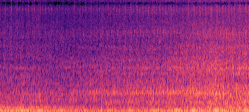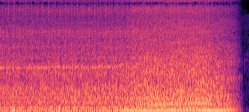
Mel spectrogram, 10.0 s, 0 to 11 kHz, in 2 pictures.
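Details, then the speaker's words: 1967 Porsche 912 with Type 4 2.0-liter flat-four pancake engine at idle: rapid, uneven puffing tick over the rumble from an exhaust leak, to be located by blowing shop-vac air into the exhaust and checking with soapy water. "today we're going to work on the 67 912 that has the 1976 Porsche 912 e-type for 2-liter engine it has an exhaust link and"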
